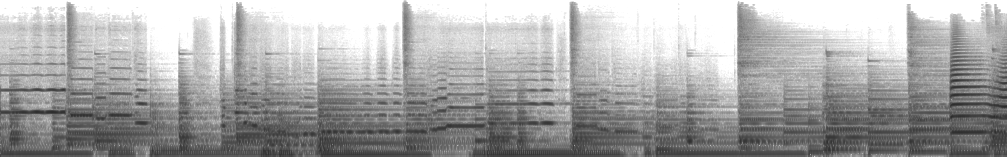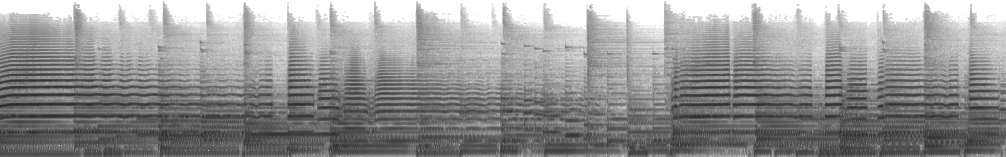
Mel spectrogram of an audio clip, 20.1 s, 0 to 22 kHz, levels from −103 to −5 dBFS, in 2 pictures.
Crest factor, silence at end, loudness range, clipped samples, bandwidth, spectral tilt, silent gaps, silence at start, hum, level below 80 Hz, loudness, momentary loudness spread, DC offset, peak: 22 dB; 0 s; 11 LU; under 0.1%; over 20 kHz; -4 dB/octave; none; 0 s; none; -38 dBFS; -24 LUFS; 13 LU; under 0.1%; -4 dBFS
